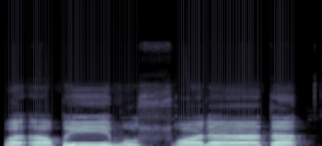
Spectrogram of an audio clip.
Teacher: صاد مشدد ہے تو صاد کو دبانا ہے، سختی کرنی ہے، صاد میں سیٹی کی آواز پیدا کرنی ہے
